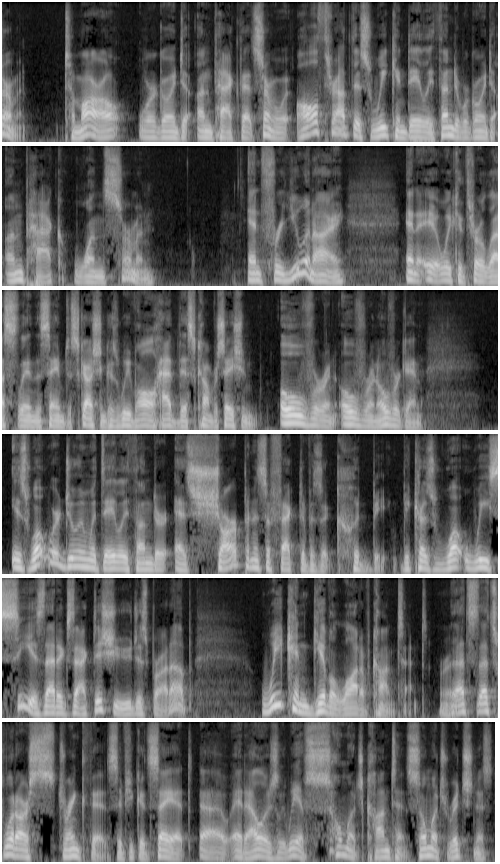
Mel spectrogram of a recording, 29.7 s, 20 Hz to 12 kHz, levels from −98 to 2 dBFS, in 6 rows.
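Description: Nothing technically wrong can be heard in this speech recording, which holds a steady, continuous signal throughout.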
